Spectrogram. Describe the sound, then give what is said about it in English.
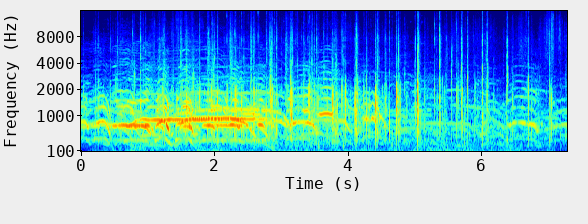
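Supporters cheer as runners round Kelty Field and cross the finish line at a cross-country meet in Unalaska. Loud, overlapping shouting voices come first, then scattered clapping mixes in. “At their final meet on Saturday, Unalaska's cross-country team and their supporters cheered enthusiastically as their teammates, classmates, siblings, and friends rounded Kelty Field and crossed the finish line.”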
